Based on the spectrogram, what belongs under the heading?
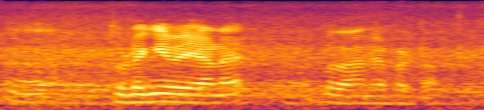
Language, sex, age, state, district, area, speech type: Malayalam, male, 60+, Kerala, Kottayam, urban, spontaneous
